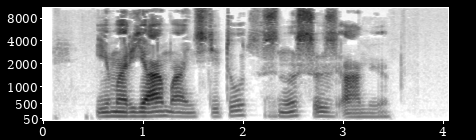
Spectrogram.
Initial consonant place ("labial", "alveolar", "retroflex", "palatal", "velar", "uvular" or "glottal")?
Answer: labial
